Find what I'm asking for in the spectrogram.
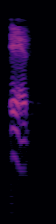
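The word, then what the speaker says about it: @: 这个符号，今天的题目，人生 at 光，这样读过，不同的地方有不同的读法，但是香港普遍读 at，大家都见过这个符号，是不是？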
